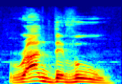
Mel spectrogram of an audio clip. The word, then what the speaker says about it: rendezvous: This is pronounced rendezvous, Randy Santiago, ay mali. Rendezvous. Pag sinabing rendezvous, what's that? To rendezvous, it's a French word that became adapted to English American, yung rendezvous is a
